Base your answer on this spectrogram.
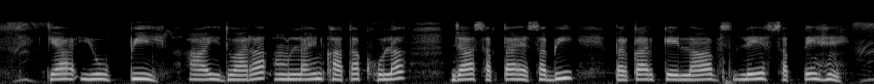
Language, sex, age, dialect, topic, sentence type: Hindi, female, 36-40, Garhwali, banking, question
